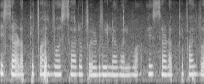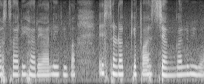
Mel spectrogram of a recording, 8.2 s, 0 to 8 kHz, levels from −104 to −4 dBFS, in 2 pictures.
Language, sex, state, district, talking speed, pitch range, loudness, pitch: Hindi, female, Chhattisgarh, Bilaspur, 190 wpm, 230-250 Hz, -19 LUFS, 240 Hz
